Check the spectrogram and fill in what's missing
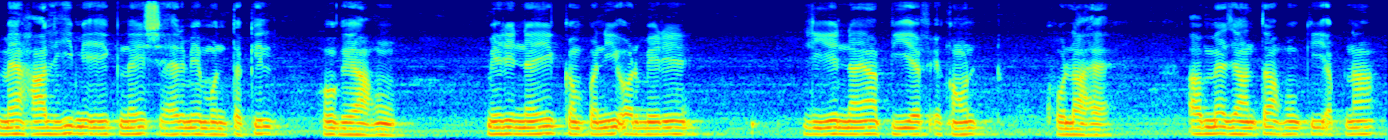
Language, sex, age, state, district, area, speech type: Urdu, male, 18-30, Bihar, Madhubani, rural, spontaneous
